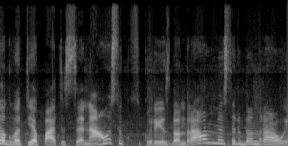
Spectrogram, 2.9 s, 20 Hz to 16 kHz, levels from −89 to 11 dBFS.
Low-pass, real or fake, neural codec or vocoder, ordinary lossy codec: 14.4 kHz; real; none; Opus, 24 kbps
